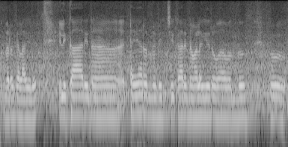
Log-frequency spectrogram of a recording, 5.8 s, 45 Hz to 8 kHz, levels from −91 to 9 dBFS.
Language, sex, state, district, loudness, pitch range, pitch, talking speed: Kannada, male, Karnataka, Dakshina Kannada, -14 LUFS, 125-135 Hz, 130 Hz, 95 wpm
